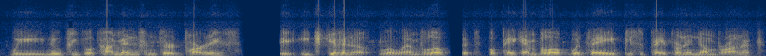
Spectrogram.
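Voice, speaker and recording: Here a radio interview captures, in dull lo-fi sound, a parapsychologist guest spinning a lively tale. The older man's voice is very deep and husky; he performs each quoted voice and his pitch leaps upward whenever he gets excited.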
